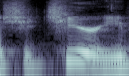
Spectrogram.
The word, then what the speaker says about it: Shaqiri: and in the video i was pronouncing it shichiri because that's actually technically how it's supposed to be pronounced and he said shaqiri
